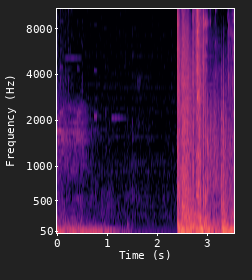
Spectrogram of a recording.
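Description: Carbine gunfire in a shooter video game, a sudden loud burst of rapid shots breaking in after a quiet stretch.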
